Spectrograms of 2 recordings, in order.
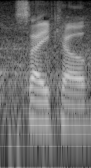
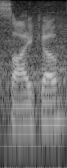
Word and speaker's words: Seiko: He's also one of the owners, the masterminds behind Mad Asian, Seiko, because apparently I've been saying it wrong. It's Psycho. Psycho. Psycho is the Japanese way.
